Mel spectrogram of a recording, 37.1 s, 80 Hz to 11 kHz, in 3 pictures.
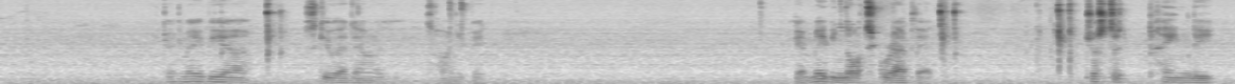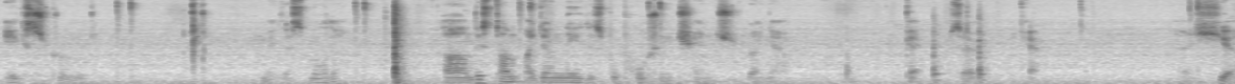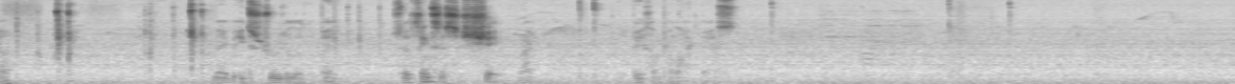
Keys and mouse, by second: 2.6 s, 4.5 click, 7.6-8.4 middle drag, 9.4 KP_1, 10.6 e, 13.5 click, 14.2 s, 15.9 click, 17.5 click, 22.5-23.2 middle drag, 25.2 KP_1, 26.6 e, 30.5 click, 32.4-34.2 middle drag, 34.8-37.0 middle drag.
